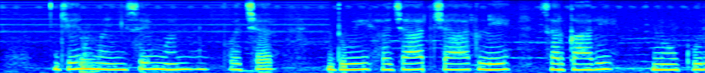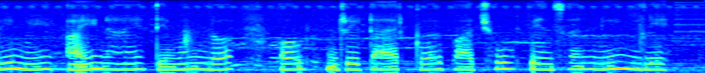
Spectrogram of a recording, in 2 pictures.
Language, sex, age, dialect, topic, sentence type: Chhattisgarhi, female, 56-60, Northern/Bhandar, banking, statement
